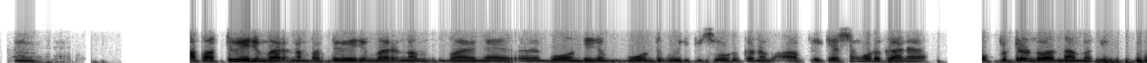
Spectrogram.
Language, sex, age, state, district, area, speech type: Malayalam, female, 45-60, Kerala, Idukki, rural, conversation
